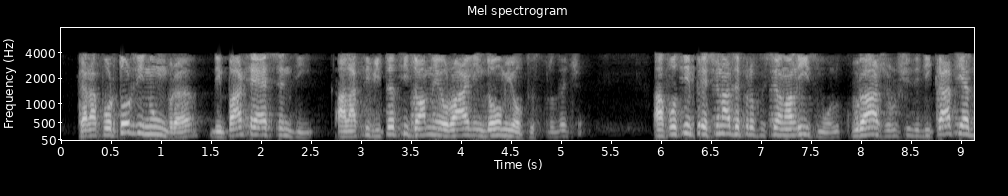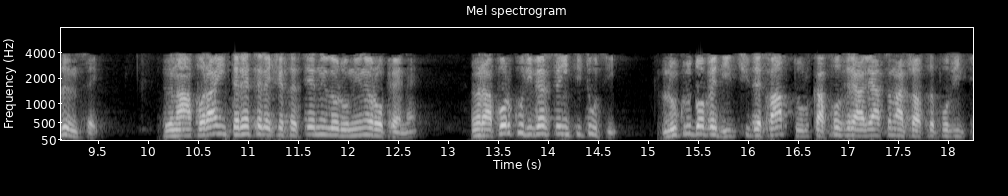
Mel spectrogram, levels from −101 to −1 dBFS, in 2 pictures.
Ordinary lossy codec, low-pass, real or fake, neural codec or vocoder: AAC, 16 kbps; 7.2 kHz; real; none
